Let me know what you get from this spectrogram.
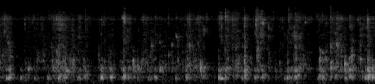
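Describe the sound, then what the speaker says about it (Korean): Water pours steadily into a pot of soaked malt for making sikhye, a continuous splashing, gurgling stream heard close and alone for a few seconds. "그 다음에는 여기에 물을 한 번 더 부어주세요"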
